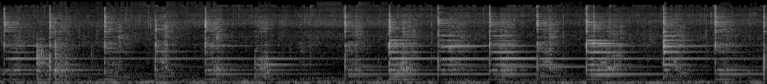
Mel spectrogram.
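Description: Green chillies, cut in half, sautéed in a pan while making a puli keerai thokku, a steady sizzle punctuated by regular metallic scrapes and taps of the spoon against the pan, close and clear.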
